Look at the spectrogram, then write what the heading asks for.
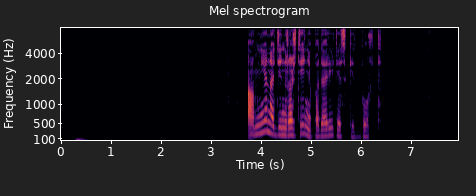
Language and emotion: Russian, sad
